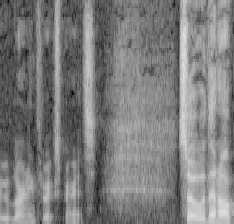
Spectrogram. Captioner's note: deep breath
